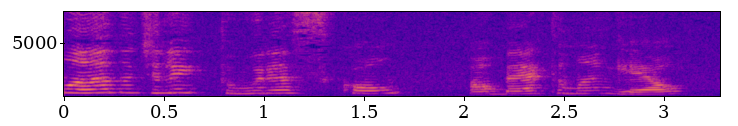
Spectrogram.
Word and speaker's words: Manguel: Eu sempre falei Alberto Manguel, porque eu ouvi inclusive de professores Alberto Manguel e acabei descobrindo que em espanhol a pronúncia correta é Manguel.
